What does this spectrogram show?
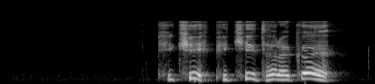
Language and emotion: Russian, positive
